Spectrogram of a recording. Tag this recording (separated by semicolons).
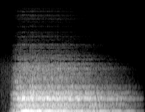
dark; evil; fear; ghostly; Halloween; sinister; spooky; thriller; uncanny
